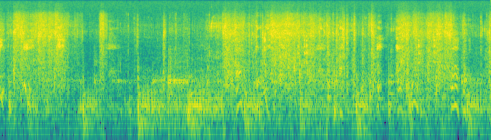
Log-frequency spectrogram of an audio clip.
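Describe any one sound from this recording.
Staffs swish sharply through the air.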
